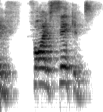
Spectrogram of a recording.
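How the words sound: It is said in a New Zealand accent.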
